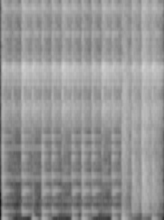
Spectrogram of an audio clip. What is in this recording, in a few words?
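midi drums samba disco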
